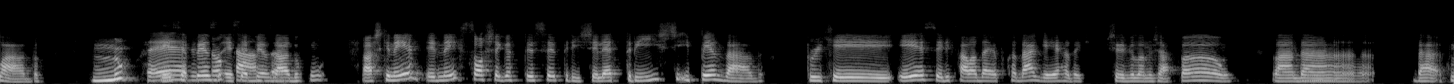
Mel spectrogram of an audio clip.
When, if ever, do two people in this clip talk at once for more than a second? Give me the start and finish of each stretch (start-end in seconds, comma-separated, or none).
1.4-2.9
